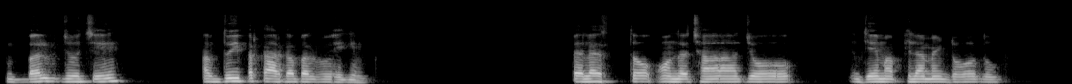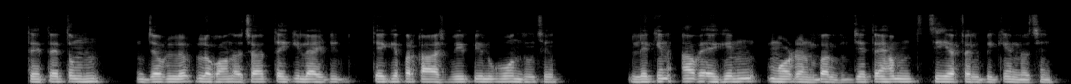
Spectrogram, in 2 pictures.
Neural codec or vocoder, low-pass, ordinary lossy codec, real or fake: vocoder, 22.05 kHz, 80 mel bands, Vocos; none; none; fake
